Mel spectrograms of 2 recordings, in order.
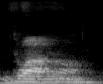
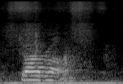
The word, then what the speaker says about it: Doiron: and that's my name, Doiron. And the pronunciation looks like that if you were to try to play with it. So, Doiron. There's no R in the front. No, not draw. It's just Doiron.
